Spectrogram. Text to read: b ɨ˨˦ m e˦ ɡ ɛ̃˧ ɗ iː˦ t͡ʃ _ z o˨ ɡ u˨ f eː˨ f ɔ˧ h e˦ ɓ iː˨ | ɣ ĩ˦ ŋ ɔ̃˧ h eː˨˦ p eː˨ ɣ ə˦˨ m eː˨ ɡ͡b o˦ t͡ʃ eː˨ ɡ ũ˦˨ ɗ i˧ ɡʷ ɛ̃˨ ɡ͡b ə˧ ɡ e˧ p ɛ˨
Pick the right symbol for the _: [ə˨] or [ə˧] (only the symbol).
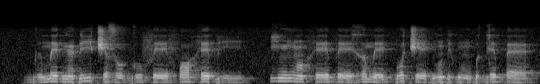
ə˨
